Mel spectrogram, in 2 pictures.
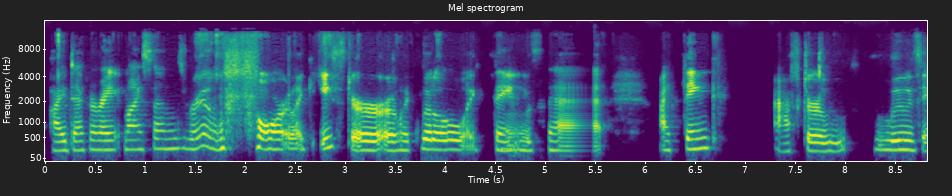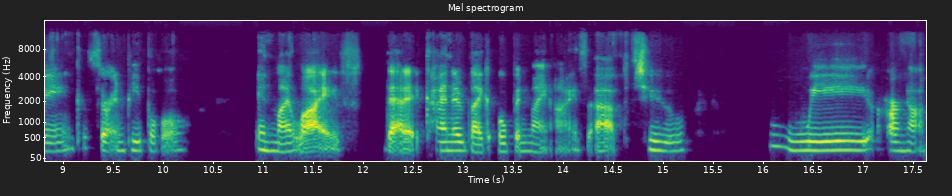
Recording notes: This is much less an interview and more a besties virtual hangout since we just hopped on zoom with a couple talking points and just chatted as normal!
